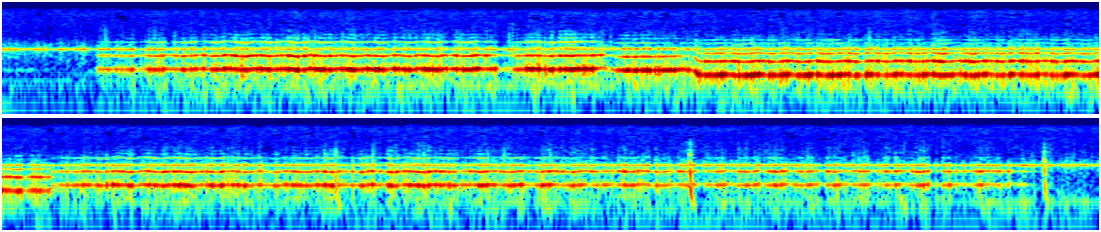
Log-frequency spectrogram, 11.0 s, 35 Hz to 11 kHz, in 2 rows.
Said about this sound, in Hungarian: Kedves hallgatóink, pontos időjelzést adunk. Tárogatónk 24 órát jelez.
